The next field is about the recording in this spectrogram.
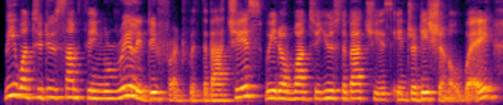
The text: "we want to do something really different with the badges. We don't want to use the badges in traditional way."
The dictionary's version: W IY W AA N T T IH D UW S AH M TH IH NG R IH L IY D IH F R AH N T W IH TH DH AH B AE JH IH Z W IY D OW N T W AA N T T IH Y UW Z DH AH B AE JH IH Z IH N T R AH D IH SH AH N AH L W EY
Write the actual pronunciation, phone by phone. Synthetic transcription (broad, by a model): W IY W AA N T T IH D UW S AH M TH IH NG R IH L IY D IH F R AH N T W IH DH AH B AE CH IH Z W IY D OW N T W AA N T T IH Y UW Z DH AH B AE CH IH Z IH N T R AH D IH SH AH N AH L W EY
